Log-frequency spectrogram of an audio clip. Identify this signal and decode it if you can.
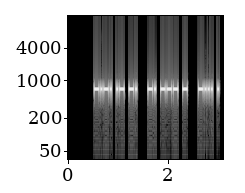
Morse code, heard as a keyed tone, about 38 wpm, 700 Hz. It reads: CAN NOT BE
